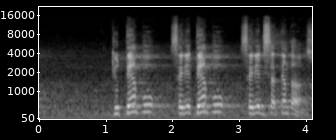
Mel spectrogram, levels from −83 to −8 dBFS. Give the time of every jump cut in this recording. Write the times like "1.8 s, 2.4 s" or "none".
2.3 s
